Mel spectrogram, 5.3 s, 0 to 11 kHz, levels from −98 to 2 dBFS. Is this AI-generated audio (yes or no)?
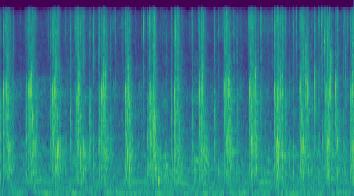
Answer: no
